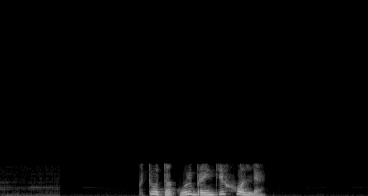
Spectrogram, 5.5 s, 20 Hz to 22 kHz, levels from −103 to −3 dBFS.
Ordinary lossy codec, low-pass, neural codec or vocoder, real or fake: none; 3.6 kHz; vocoder, 22.05 kHz, 80 mel bands, Vocos; fake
